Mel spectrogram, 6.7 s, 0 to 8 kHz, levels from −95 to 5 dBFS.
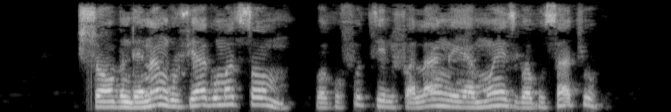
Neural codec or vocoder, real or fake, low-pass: none; real; 7.2 kHz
